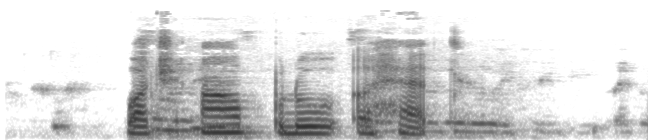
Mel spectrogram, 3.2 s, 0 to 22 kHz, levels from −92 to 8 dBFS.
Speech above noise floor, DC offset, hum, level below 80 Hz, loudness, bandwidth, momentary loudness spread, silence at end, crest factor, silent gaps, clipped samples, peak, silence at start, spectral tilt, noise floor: 35 dB; under 0.1%; none; -64 dBFS; -20 LUFS; 16 kHz; 16 LU; 0.15 s; 20 dB; none; under 0.1%; -4 dBFS; 0.25 s; -5 dB/octave; -54 dBFS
